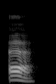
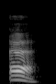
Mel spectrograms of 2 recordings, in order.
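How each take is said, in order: Both takes have the same delivery.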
